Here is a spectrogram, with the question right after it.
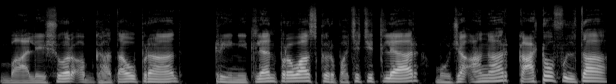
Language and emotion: Goan Konkani, fearful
